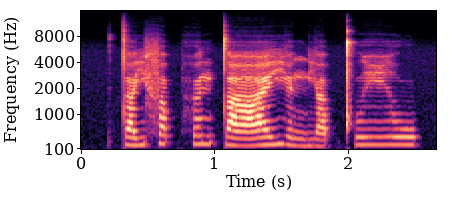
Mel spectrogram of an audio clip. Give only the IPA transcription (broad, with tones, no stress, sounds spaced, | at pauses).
t̪ ɐ˨˥ j f ɐ˧ p̚ h ɵ˧ n t̪ aː˨˥ j ɪ˨ ŋ j ɐ˨ p̚ kʷʰ iː˥ w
